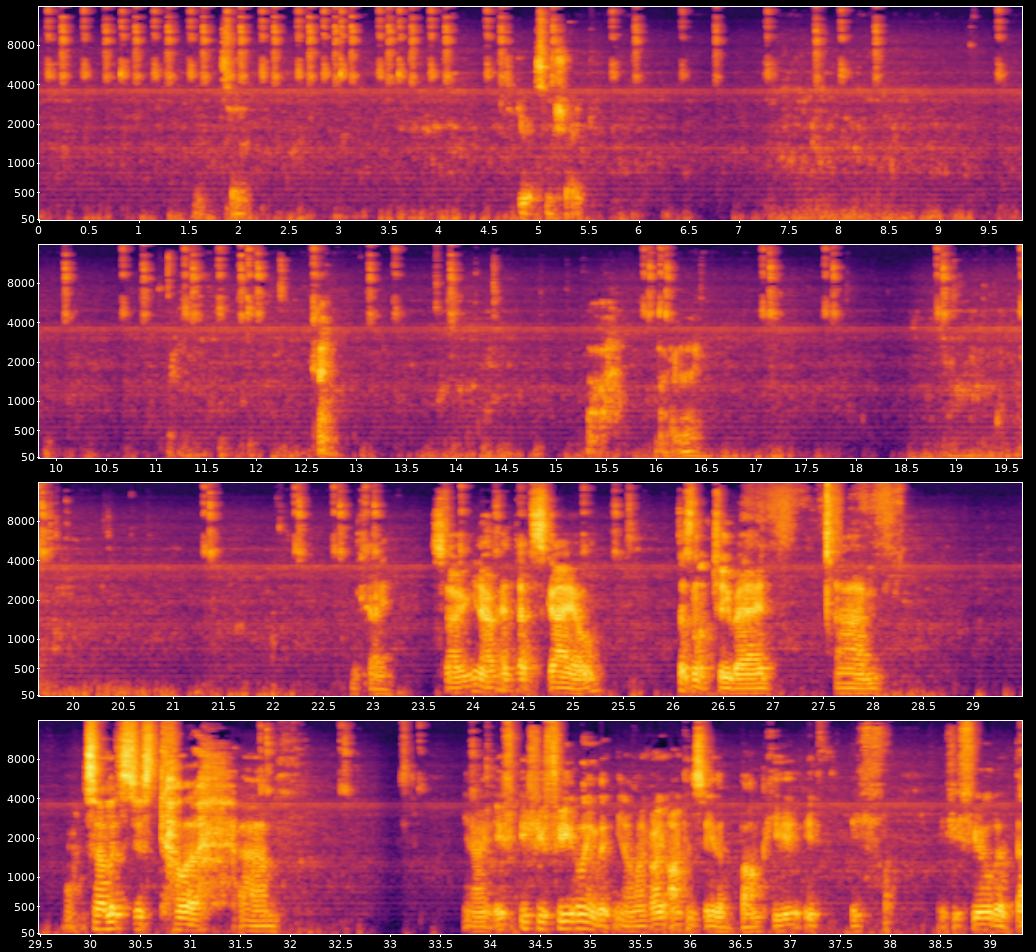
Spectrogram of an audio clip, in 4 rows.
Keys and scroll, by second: 9.1 super+z, 19.8 shift+space, 20.5 shift+super+space, 20.6 super+z.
